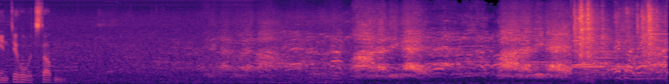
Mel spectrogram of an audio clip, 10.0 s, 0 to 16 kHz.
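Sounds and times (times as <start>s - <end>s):
speech: 0.0s - 1.2s
large crowd of demonstrators shouting and chanting: 2.5s - 10.0s.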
